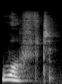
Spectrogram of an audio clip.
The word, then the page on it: waft: British English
